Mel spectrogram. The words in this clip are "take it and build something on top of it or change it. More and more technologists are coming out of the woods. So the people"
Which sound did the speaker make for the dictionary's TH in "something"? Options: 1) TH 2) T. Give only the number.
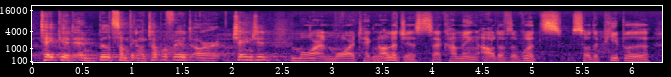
1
